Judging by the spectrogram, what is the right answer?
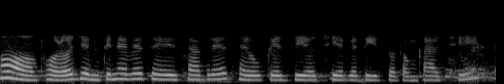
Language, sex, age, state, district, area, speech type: Odia, female, 18-30, Odisha, Mayurbhanj, rural, conversation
